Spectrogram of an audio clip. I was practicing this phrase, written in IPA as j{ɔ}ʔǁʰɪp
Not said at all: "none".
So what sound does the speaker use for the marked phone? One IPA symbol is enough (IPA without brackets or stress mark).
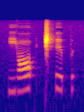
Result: ɔ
